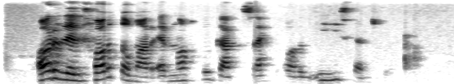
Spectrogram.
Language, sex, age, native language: Icelandic, female, 40-49, Icelandic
